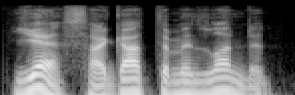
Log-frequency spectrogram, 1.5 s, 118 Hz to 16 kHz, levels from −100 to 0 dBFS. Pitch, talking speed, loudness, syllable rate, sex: 115 Hz, 245 wpm, -17 LUFS, 5.4 syllables/s, male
